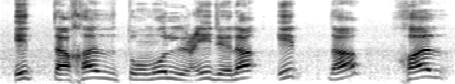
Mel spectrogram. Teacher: خا کی حروف میں سے جن کو ہمیشہ موٹا کرنا ہے، ذال نرمی سے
